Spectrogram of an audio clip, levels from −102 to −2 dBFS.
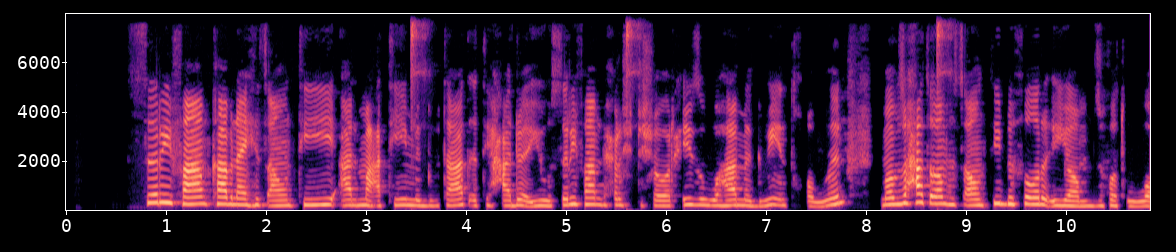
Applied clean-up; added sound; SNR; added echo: none; Tambourine; 18 dB; none.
